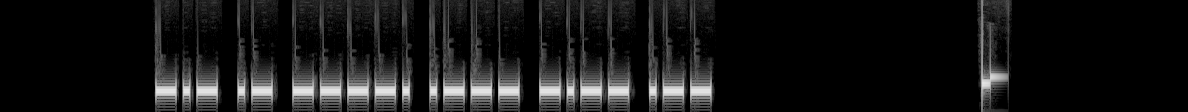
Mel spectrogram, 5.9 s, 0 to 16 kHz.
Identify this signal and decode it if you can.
Morse code, heard as a keyed tone, about 36 wpm, 690 Hz. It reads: KA9JYW
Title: USA Call Signs - 6 Characters - 6x Character Spacing - 35wpm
